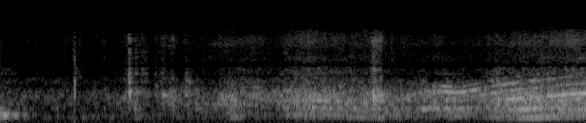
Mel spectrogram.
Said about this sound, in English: That's our man, Kato. He's getting into car at curb.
